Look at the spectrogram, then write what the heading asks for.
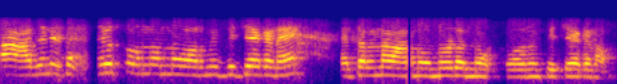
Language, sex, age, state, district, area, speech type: Malayalam, female, 45-60, Kerala, Kottayam, rural, conversation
